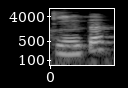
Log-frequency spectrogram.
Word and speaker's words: quinta: tudo uma sílaba só mesmo que na palavra quarta você tem ditou o que o é pronunciado na palavra quinta você tem um big Hero porque o olho não é pronunciado Tá mas nunca se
